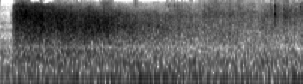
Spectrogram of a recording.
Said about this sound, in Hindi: बादल बहुत ही भयानक आवाज करते हुए गरज रहे थे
